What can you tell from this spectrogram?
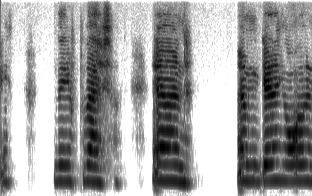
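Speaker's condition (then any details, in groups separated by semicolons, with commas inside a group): Cerebral palsy; spasticity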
